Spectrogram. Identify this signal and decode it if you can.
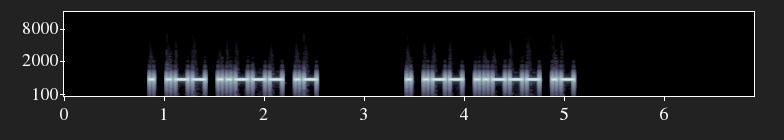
Morse code, heard as a keyed tone, about 28 wpm, 700 Hz. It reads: EW2A EW2A
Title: DXCC-100 Call Signs - 4 Characters - Repeated 2x - 28wpm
